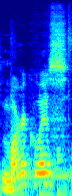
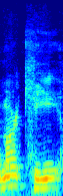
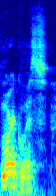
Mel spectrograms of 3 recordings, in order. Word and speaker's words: Marquis: Yes, it's Marquis, not Marquis. I don't I don't know he knows how to say his own name, I assume. Um, so it's Marquis.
